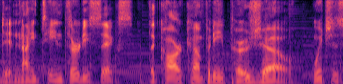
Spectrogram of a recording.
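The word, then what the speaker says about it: Peugeot: And in 1936, the car company Pujo, which is spelled PJO, hired him to create a super streamlined version of their 402 model.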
